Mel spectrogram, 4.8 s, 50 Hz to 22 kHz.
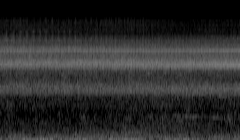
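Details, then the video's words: Cicadas in a wooded countryside area of Sakon Nakhon, Thailand, recorded on a GoPro Hero 9: a steady, unbroken high shrill drone in several layered bands, with faint low rumble beneath. "Cicadas Sound"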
